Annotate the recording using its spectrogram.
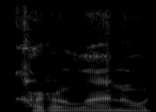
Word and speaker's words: Cartolano: The head of Wealthy Inbox himself, David Cartolano. Did I pronounce the last name properly? I always have a problem with last names. – Cartolano, you're pretty close.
